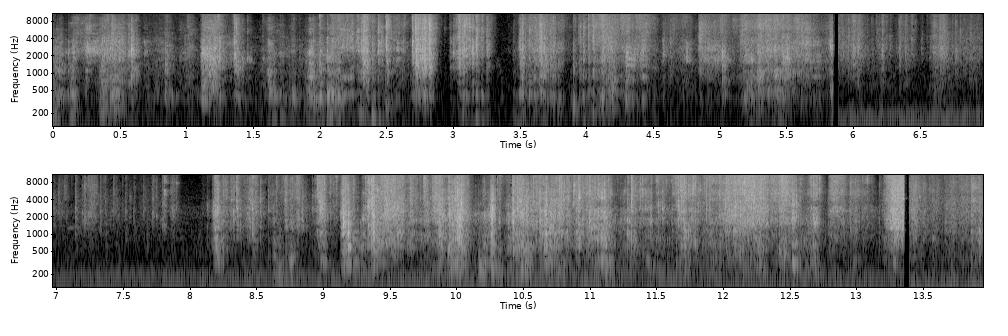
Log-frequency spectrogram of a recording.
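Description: Aluminium foil crinkling and rustling as hands fold it and press it tightly around a whole raw chicken, an irregular crackle that keeps going as the foil is handled.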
